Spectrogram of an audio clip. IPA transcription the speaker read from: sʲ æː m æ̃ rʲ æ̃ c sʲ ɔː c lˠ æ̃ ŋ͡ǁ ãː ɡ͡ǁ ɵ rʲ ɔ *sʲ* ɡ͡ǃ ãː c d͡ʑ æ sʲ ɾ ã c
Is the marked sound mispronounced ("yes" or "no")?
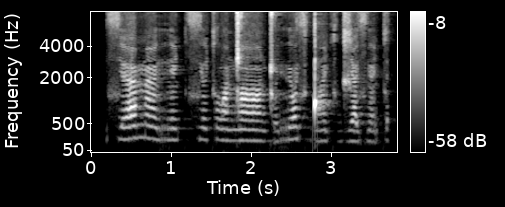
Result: no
